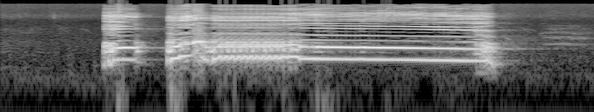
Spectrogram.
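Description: A Rhode Island Red rooster gives one loud crow, two short opening notes and then a long, level, drawn-out final note lasting about a second.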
